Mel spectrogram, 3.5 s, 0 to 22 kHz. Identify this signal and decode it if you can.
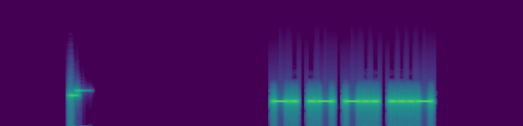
Morse code, heard as a keyed tone, about 40 wpm, 700 Hz. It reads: NADV
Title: All Cut Numbers - 4-Digit 40wpm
